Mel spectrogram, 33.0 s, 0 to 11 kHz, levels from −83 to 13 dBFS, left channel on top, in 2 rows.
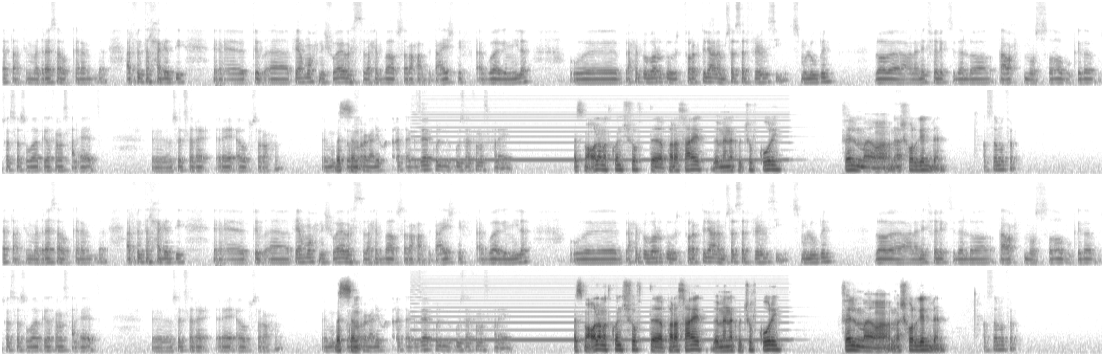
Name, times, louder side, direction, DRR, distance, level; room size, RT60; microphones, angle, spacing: voice 1, 0.0-12.4 13.1-17.9 18.7-20.7 21.3-24.1 29.3-30.0 31.2-31.7, left 1 dB, 10° left, 1.4 m, -38 dB
voice 2, 21.5-21.9 25.1-28.2 29.1-30.6, right 7 dB, 85° right, 0.4 m, -22 dB
sound 1, 22.6-28.6, right 2 dB, 30° right, 1.2 m, -42 dB
10.5 x 5.5 x 2.8 m
head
